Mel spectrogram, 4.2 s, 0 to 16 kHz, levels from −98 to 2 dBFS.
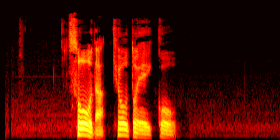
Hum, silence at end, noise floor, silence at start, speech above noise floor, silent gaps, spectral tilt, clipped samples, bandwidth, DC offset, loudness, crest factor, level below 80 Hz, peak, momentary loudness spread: none; 1.6 s; -72 dBFS; 1.05 s; 52 dB; none; -5.5 dB/octave; under 0.1%; 10.5 kHz; under 0.1%; -21 LUFS; 22 dB; -66 dBFS; -2 dBFS; 13 LU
